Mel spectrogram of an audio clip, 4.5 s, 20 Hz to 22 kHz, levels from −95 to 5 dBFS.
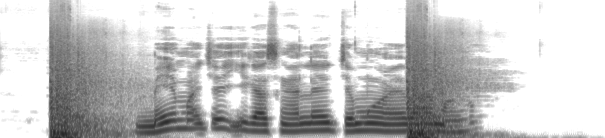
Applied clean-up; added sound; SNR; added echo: classical method Wiener filter.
